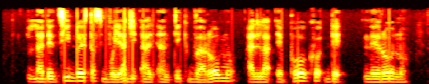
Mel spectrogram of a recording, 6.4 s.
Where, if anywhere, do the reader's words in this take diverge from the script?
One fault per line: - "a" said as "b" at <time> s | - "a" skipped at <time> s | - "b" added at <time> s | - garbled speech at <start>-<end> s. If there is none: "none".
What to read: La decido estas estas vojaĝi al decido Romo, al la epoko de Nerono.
- "estas" skipped at 1.5 s
- "decido" said as "antikva" at 2.4 s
